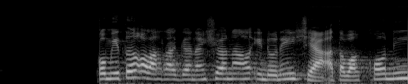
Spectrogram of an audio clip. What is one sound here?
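A young woman speaks clearly and briskly into a microphone, as if presenting news.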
